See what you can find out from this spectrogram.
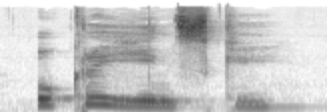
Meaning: Ukrainian
- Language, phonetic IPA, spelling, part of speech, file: Ukrainian, [ʊkrɐˈjinʲsʲkei̯], український, adjective, Uk-український.ogg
